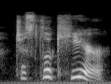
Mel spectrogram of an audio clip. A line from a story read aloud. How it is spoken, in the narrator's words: cried Katie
